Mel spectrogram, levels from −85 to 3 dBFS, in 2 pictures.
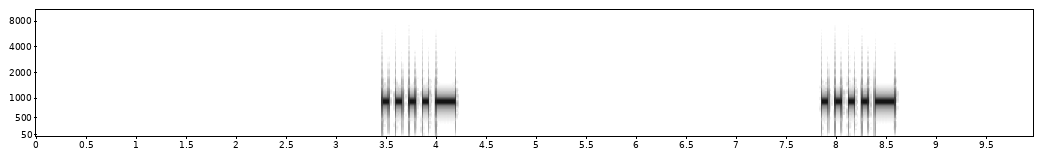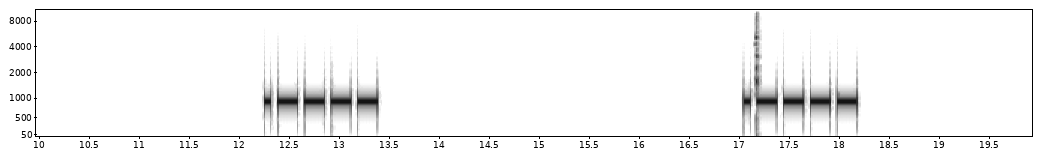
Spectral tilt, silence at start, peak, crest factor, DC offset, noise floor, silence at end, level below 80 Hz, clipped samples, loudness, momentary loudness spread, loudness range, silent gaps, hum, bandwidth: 5 dB/octave; 3.45 s; 0 dBFS; 16 dB; under 0.1%; under -90 dBFS; 1.75 s; -72 dBFS; under 0.1%; -11 LUFS; 7 LU; 7 LU; none; none; 7.6 kHz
